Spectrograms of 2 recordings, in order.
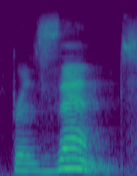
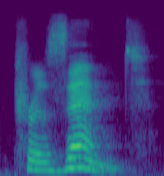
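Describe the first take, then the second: No difference in how they are said.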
